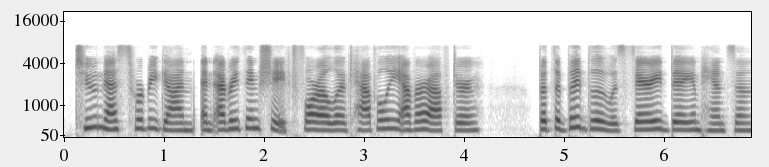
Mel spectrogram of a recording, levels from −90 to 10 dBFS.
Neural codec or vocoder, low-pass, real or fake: codec, 16 kHz, 0.5 kbps, FunCodec, trained on Chinese and English, 25 frames a second; 7.2 kHz; fake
